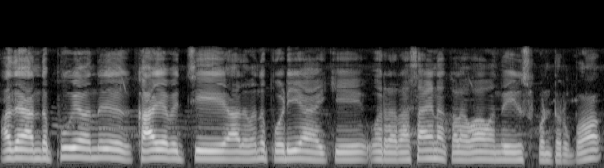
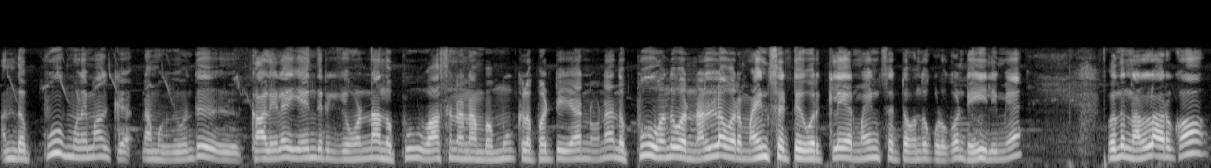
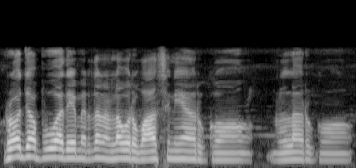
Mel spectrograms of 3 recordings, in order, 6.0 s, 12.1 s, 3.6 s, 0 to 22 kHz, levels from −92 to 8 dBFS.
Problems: none marked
